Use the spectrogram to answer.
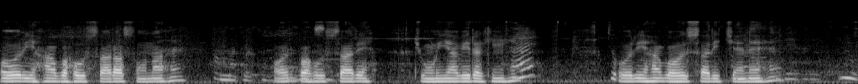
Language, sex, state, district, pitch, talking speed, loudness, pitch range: Hindi, male, Delhi, New Delhi, 140 Hz, 135 wpm, -17 LUFS, 135-160 Hz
